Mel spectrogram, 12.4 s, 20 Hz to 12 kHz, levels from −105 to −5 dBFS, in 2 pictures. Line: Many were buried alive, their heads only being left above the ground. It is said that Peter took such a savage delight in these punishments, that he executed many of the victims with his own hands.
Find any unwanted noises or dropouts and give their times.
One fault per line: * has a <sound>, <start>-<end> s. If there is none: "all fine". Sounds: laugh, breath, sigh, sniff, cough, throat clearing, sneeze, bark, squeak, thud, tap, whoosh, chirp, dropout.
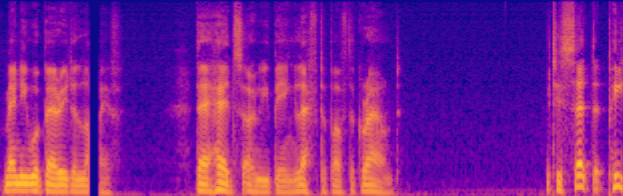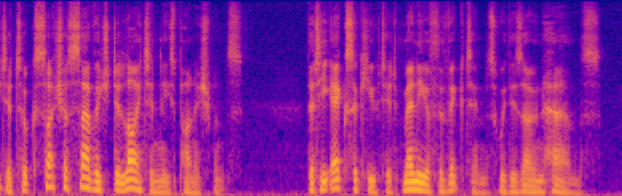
* has a dropout, 0.9-1.0 s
